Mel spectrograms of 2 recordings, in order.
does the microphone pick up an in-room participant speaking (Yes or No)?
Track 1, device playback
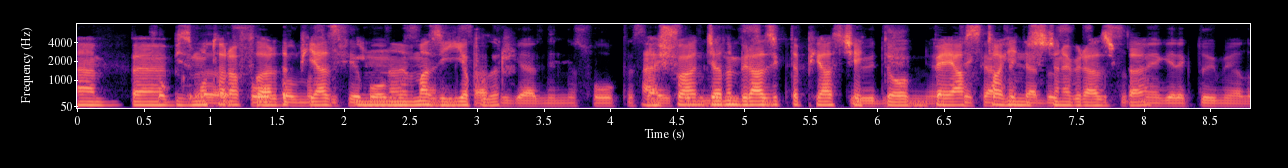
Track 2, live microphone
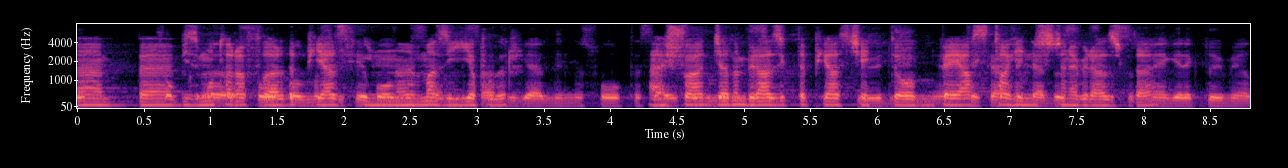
No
